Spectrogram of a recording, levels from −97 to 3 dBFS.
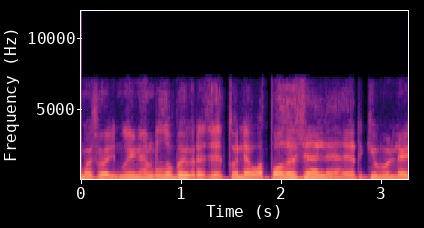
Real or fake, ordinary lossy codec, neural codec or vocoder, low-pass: fake; AAC, 64 kbps; codec, 16 kHz, 1 kbps, X-Codec, HuBERT features, trained on general audio; 7.2 kHz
